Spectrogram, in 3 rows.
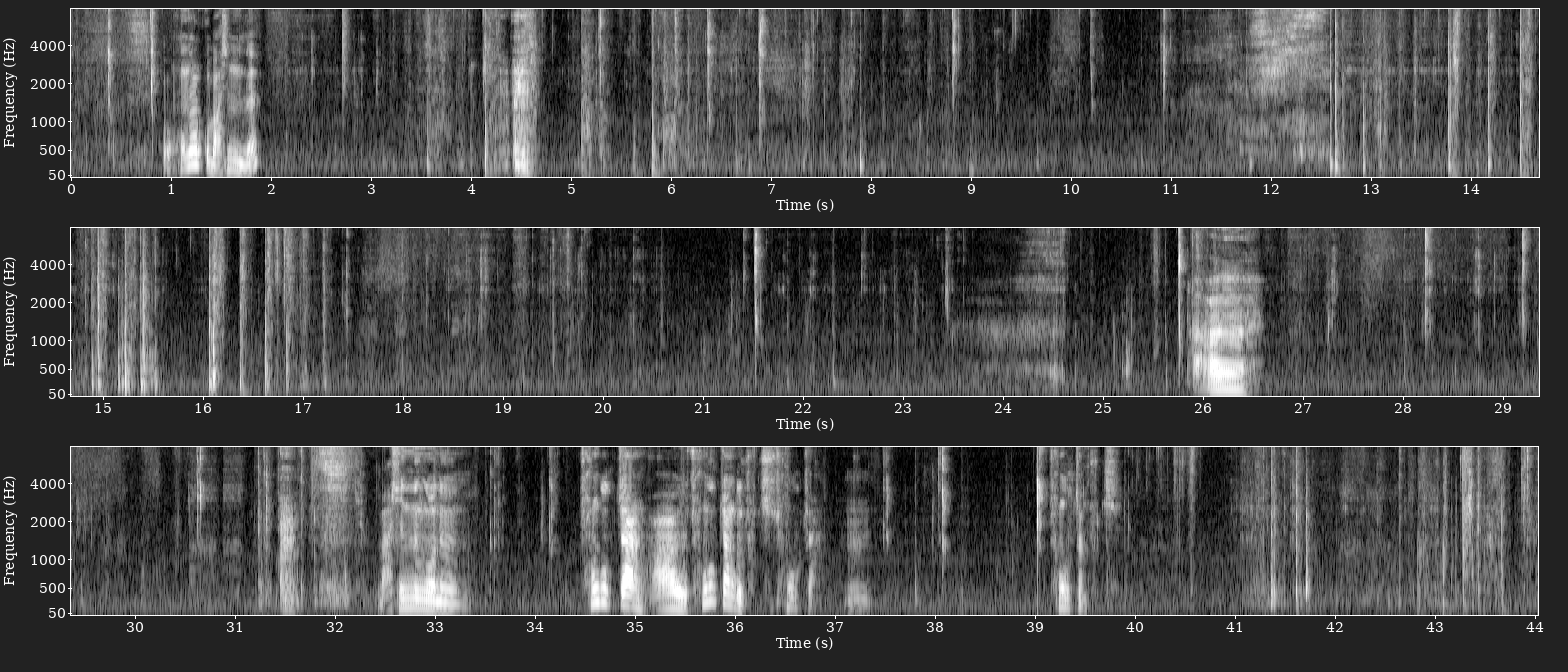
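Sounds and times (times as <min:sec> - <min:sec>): person chewing and biting: 0:02.4 - 0:17.6, 0:18.2 - 0:23.7, 0:28.1 - 0:29.4.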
